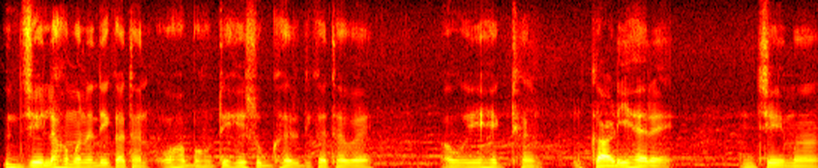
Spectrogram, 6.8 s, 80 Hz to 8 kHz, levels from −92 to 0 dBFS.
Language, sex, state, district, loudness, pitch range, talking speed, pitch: Chhattisgarhi, male, Chhattisgarh, Sarguja, -21 LUFS, 115-125 Hz, 175 wpm, 120 Hz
